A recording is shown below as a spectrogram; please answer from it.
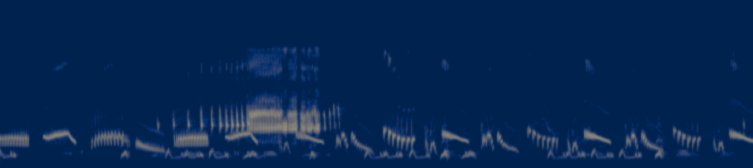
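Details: Rich, mimic-like chatter from a hunting lesser grey shrike in Azerbaijan: clear whistled notes, a fast buzzing rattle, and repeated squeaky slurs in quick succession.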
